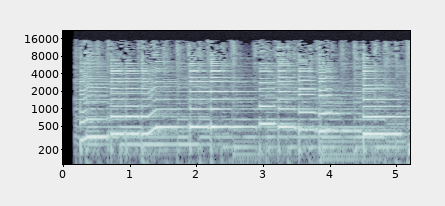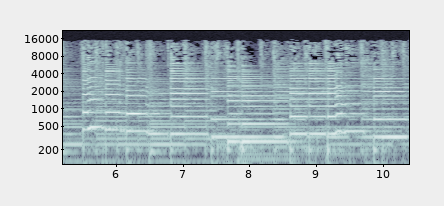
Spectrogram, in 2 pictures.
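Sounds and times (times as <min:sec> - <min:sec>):
Hindu devotional hymn played on guitar: 0:00.2 - 0:10.3.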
